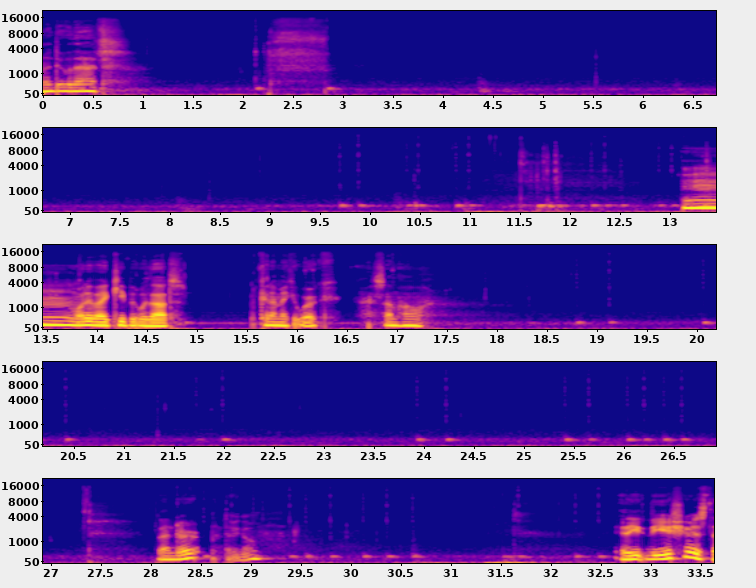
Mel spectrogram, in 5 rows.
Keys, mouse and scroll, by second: 1.7-3.8 scroll down 2, 9.4-10.2 scroll down 3, 10.2-10.7 scroll up 2, 10.7 middle click, 11.1-12.9 middle drag, 12.1-12.5 scroll down 1, 12.5 scroll up 1, 13.4-14.8 ctrl+middle drag, 14.8 click, 16.1 click, 16.9-18.0 drag, 19.2-20.1 middle drag, 20.5-21.8 middle drag, 21.8-22.4 scroll up 1, 22.1-24.0 middle drag, 22.4-23.3 scroll down 1, 24.2 scroll down 1, 24.3-25.4 middle drag, 24.7-26.3 scroll down 2, 25.7-26.1 middle drag, 26.3 middle click, 26.6-28.0 middle drag, 28.0-29.8 scroll down 2, 28.6-29.6 middle drag, 29.7 middle click, 30.2-31.3 middle drag, 31.3-32.3 scroll up 2, 31.7-32.3 middle drag, 32.3-33.1 scroll up 1, 32.5 middle click.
